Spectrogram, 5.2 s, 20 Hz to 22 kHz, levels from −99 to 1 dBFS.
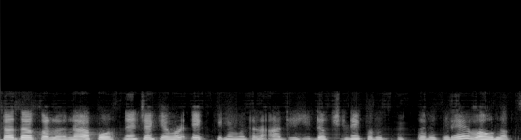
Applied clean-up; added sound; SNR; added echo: neural mask model DeepFilterNet 3.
